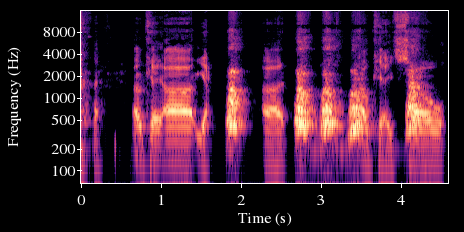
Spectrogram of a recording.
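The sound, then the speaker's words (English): A dog barking in a rapid series of yips and barks, with one drawn-out whining bark near the start, loud and close throughout. “You talked about being single, the dog started barking.”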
